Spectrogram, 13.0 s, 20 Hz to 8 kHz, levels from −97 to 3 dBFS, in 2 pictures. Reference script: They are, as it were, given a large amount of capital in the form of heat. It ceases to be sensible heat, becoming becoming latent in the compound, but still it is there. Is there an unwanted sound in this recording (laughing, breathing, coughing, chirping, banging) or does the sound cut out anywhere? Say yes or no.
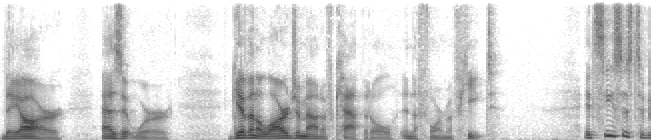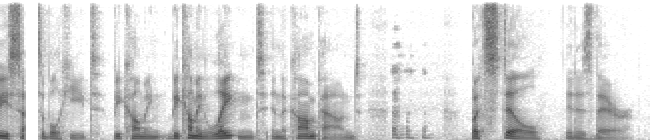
yes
